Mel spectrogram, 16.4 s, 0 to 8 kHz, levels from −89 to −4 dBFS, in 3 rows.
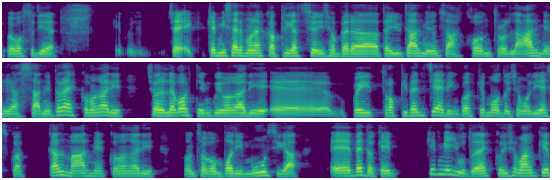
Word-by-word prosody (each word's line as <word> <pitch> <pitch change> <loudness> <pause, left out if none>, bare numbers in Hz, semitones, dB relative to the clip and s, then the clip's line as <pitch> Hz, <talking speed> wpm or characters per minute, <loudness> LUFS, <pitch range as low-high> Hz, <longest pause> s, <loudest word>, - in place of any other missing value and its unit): posso 130 +1 -2
dire, 130 -2 -1 0.5
e - - -17
quin - - -19 0.2
cioè, - - +2
c - - -34
che 150 - +1
mi 150 - +2
servono, 145 -2 +4
ecco, 140 0 +1
applicazioni 140 +1 +1
diciamo 135 0 -3
per 130 -1 +2
uhm, 130 0 +6
per 135 - -1
aiutarmi, 135 0 +2
non 130 - -1
so, 135 - -3
a 125 0 -1
controllarmi, 130 +1 0
a - - -4
rilassarmi, 125 +1 -2
però 190 +8 +1
ecco, 180 -5 -2
magari, 155 -3 +1 0.2
c'ho 165 - -1
delle 155 0 +4
volte 160 -2 +3
in 140 - -4
cui 150 +1 -2
magari, 145 -1 +2
ehm, 110 0 -2
quei 150 0 +1
troppi 150 +1 -3
pensieri 160 -1 +1
in 130 - -8
qualche 135 +4 -3
modo, 145 -3 -2
diciamo, 130 0 -4
riesco 145 0 -3
a 130 -1 -4 0.2
calmarmi, 140 -5 +1
ecco 130 0 -8
magari, 135 -1 -3 0.3
non 135 +1 -5
so, 135 - -2
con 130 - 0
un 130 - -3
po' 140 0 +4
di 130 -1 -2
musica 140 0 0 0.3
e 145 +1 +3
vedo 180 -4 +4
che 135 0 -2 0.2
che 240 - -6
mi 235 -1 -3
aiuta, 140 -11 +1
ecco 145 +1 -2
diciamo 150 +2 -1
anche, 155 +1 +2
140 Hz, 220 wpm, -23 LUFS, 130-150 Hz, 0.5 s, uhm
